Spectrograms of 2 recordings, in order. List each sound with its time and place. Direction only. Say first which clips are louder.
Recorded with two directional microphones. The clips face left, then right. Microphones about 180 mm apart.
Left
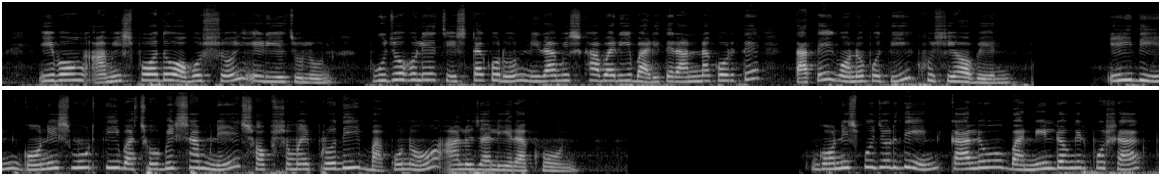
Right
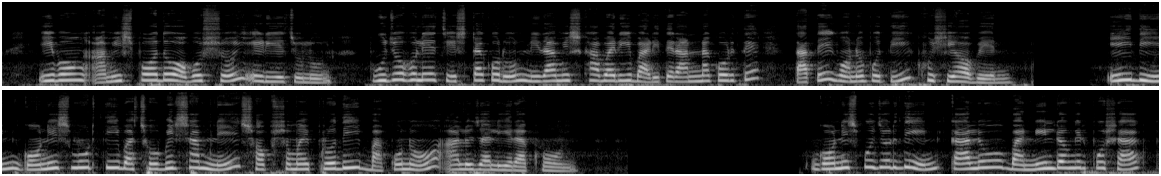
0.0 s speech: right 8 dB; 25° right (ahead or behind)
11.0 s a woman's voice: right 6 dB; 45° right (ahead or behind)
19.7 s a woman's voice: right 6 dB; 40° right (ahead or behind)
